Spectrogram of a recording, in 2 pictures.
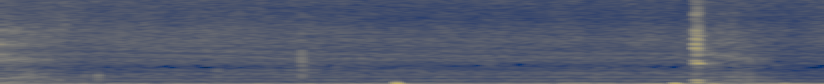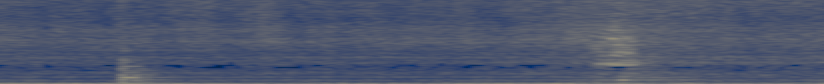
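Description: Stir-fried genjer and shrimp sizzling in a wok while a metal spatula scrapes and scoops it out onto a plate, with a few sharp clicks of metal on the wok and plate.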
